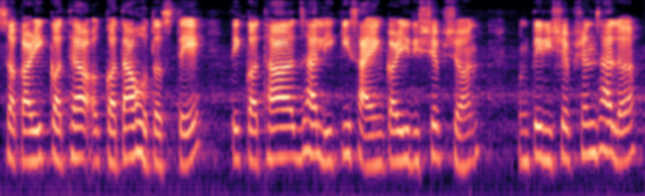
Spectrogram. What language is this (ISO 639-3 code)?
mar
